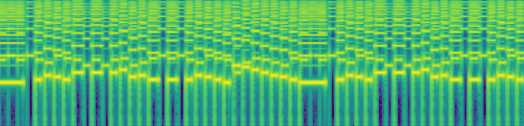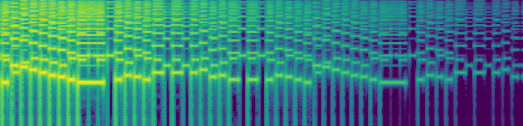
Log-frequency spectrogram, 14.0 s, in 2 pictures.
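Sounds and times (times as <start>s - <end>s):
fast level background music: 0.0s - 13.7s.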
